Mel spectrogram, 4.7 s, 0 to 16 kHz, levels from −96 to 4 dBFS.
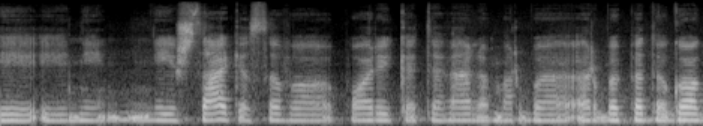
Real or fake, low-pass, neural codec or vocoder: fake; 14.4 kHz; vocoder, 44.1 kHz, 128 mel bands every 512 samples, BigVGAN v2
